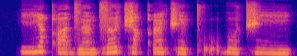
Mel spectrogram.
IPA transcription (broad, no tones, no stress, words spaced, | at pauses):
ɦiqʼad͡zã d͡zʌt͡ʃʌqʼĩt͡ʃẽ tʼo̰ɠo t͡ʃi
